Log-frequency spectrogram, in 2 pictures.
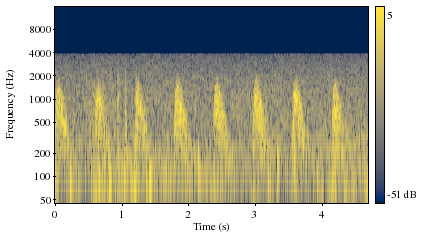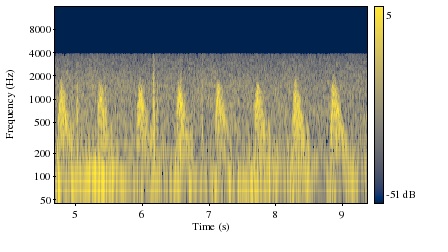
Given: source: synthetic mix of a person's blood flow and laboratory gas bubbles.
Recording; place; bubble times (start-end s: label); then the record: Doppler ultrasound of blood flow; subclavian vein
no bubbles
From the record:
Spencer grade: 0 (complete lack of bubble signals)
